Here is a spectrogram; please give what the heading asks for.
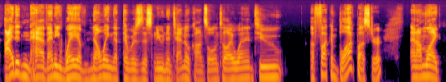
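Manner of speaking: ordinary talk, nothing marked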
